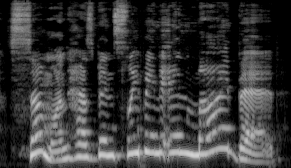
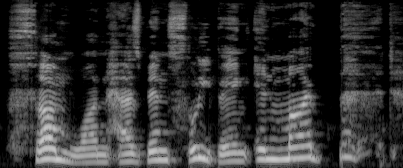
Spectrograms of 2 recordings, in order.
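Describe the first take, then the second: First: It is said in a medium-sized voice. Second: It is said in a great big deep voice.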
